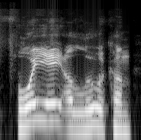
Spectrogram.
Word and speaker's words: Foye Oluokun: And then Jacksonville went and gave Foye Oluokun $15 million a year.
